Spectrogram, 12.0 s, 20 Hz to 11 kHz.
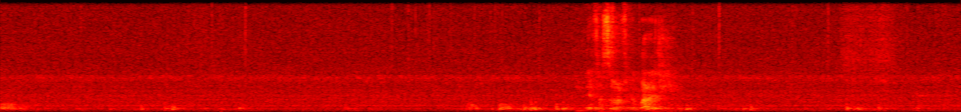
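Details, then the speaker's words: Fetal heartbeat on Doppler ultrasound at 13 weeks 3 days of pregnancy, probe at the ductus venosus: soft, rapid whooshing pulses at 151 beats per minute. "BEAT] That's the sound of the baby's heart. Heart rate is... one hundred and fifty-one beats per minute, 151."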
